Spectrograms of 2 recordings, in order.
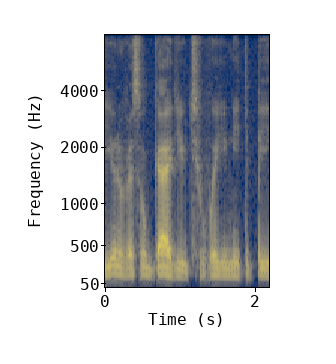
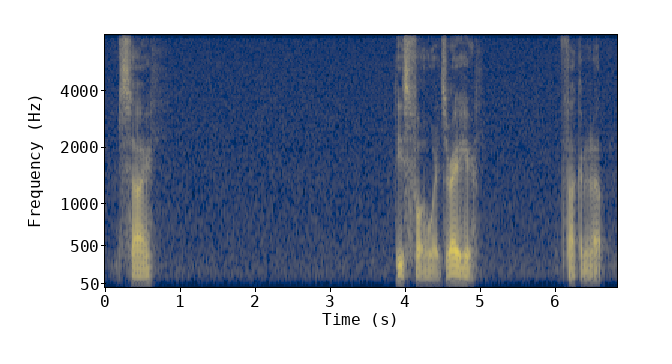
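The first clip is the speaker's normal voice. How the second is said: a little emotional, feeling rising, welling up. Introducing a hawaiian prayer meditation to listeners, the speaker is getting emotional. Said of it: "Getting a little emotional right now".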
